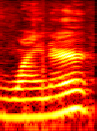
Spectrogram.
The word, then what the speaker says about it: Weiner: yes Anthony Weiner and I cannot say that last name who I believe I truly believe it's pronounced Wier but no they I think they're saying I think because of the circumstances I think weer is just I mean I think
